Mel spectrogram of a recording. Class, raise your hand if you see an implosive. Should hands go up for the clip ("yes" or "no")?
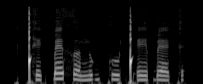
yes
